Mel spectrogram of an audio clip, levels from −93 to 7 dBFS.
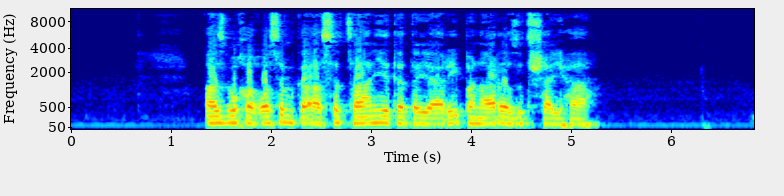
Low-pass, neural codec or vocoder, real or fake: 9.9 kHz; none; real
